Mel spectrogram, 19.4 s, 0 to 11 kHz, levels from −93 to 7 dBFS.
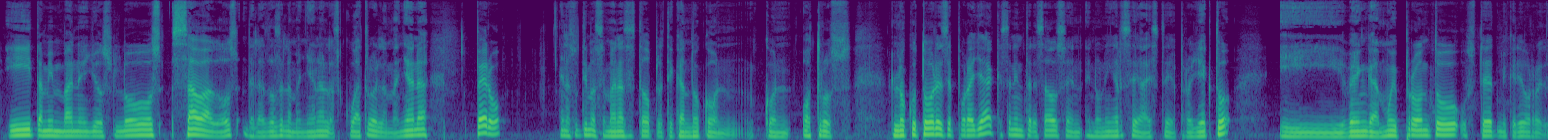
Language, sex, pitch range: English, male, 100-125 Hz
